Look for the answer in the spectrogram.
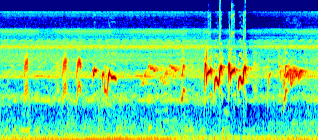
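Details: Agitated 'ribut' calling of a sooty-headed bulbul, played to attract wild bulbuls: scattered short chirps at first, then a loud cluster of four rising whistled notes and a final slurred phrase.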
